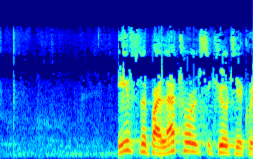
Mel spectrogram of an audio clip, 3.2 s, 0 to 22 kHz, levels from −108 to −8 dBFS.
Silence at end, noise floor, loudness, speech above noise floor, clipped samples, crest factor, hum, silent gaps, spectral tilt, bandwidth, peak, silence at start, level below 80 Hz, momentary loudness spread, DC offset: 0 s; -67 dBFS; -27 LUFS; 40 dB; under 0.1%; 18 dB; none; none; -5 dB/octave; 11 kHz; -10 dBFS; 1.45 s; -70 dBFS; 7 LU; under 0.1%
